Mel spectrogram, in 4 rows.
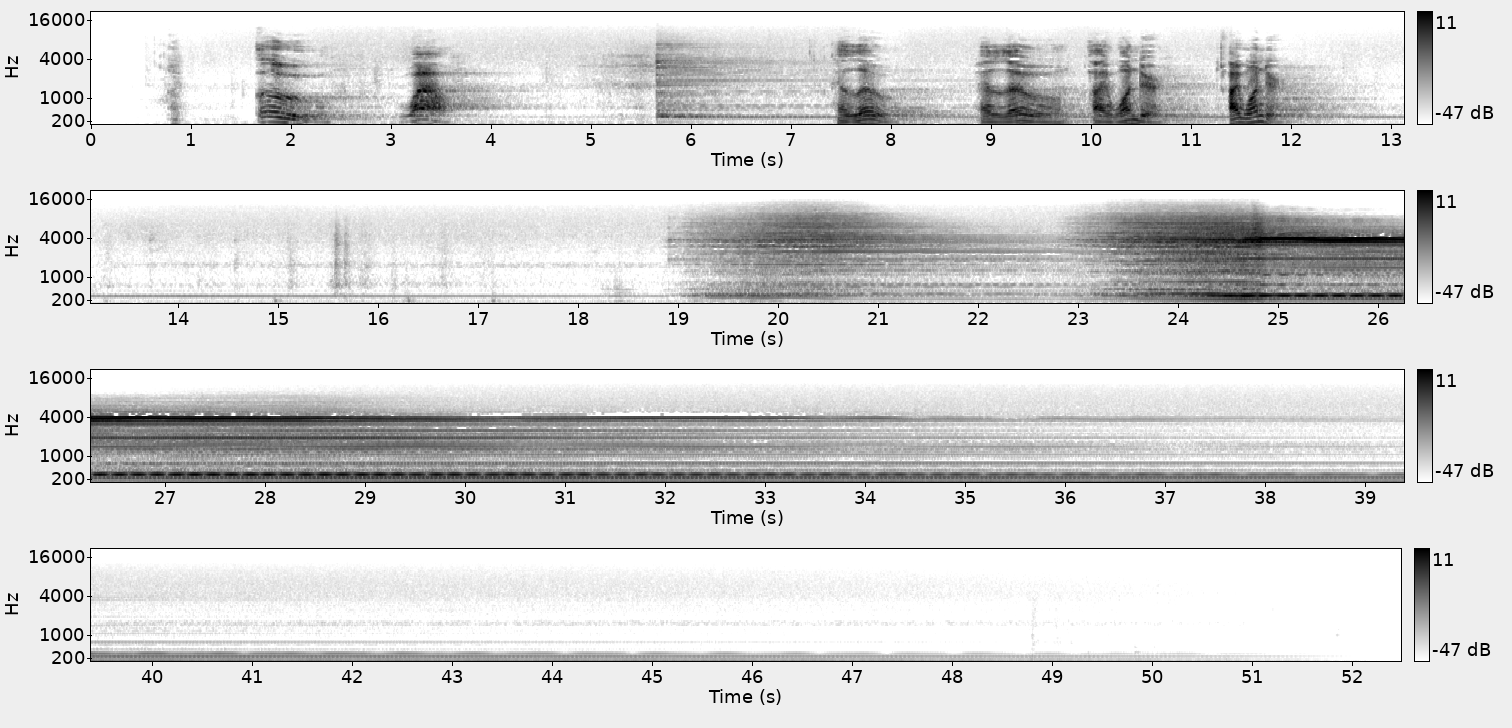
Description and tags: cYmbal Swells Royer-031
i was demoing the new Digital Performer 10.1 with a Royer R-10 pair in Blumlein array but wanted to check out one of the ribbons because it possibly sounded blown so i went ahead not bothering to create a new mono file. the mic was tracked through a Yamaha mixer into Digital Performer via a MOTU 624. i have various cymbals including a Paiste hi-hat and a Zildjian ride which i bowed or scraped. there is an occasional tiny bit of noise from the hard drive, sorry. it has the hiccups.
some of these have an effect or two like a flange on one or more and a bit of delay but mostly you just hear the marvelous and VERY INTERESTING cymbals!
all in my apartment in NYC.
cymbal-swell, cymbal-swoosh, ribbon-mic, Royer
